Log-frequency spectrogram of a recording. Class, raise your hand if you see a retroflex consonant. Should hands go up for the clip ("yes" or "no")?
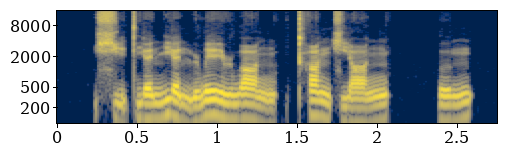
yes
